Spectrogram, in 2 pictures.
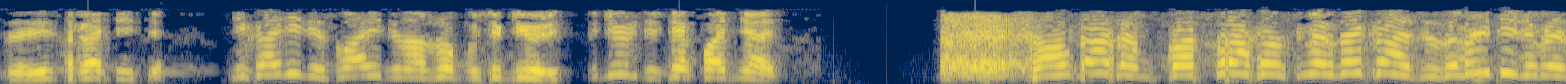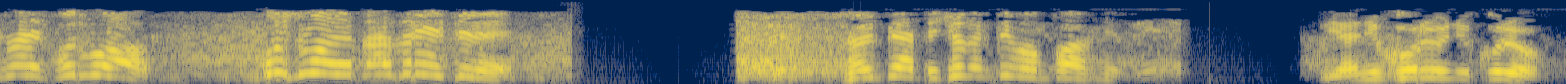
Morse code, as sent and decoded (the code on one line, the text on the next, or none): none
